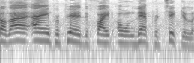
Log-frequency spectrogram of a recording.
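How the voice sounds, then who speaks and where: A man's raised, projected voice with a bright, sharp tone, at a moderate pace, in a dry, close sound without echo. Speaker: activist livestreaming a protest. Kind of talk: live street protest broadcast. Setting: outdoors on a sidewalk.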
